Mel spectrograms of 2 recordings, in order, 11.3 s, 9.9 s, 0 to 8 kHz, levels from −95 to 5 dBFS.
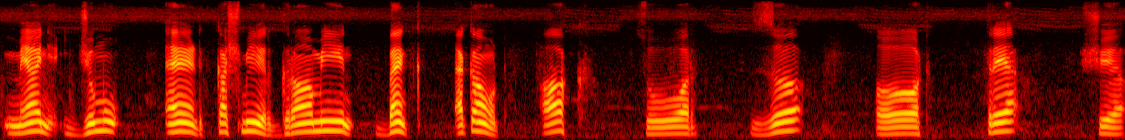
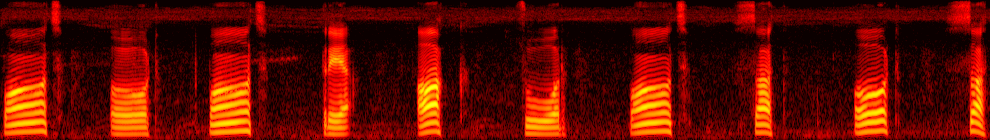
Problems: none marked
